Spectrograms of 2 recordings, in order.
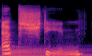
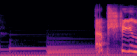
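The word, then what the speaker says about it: Eppstein: Um, Berg Epstein. Um, it's it's spelled like Epstein but with two P's.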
